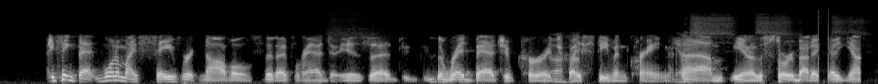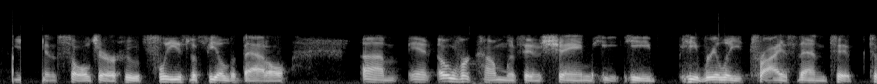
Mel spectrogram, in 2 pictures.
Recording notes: By phone for the full hour.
